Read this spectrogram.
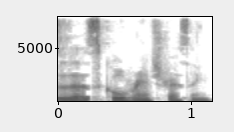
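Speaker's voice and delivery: plain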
